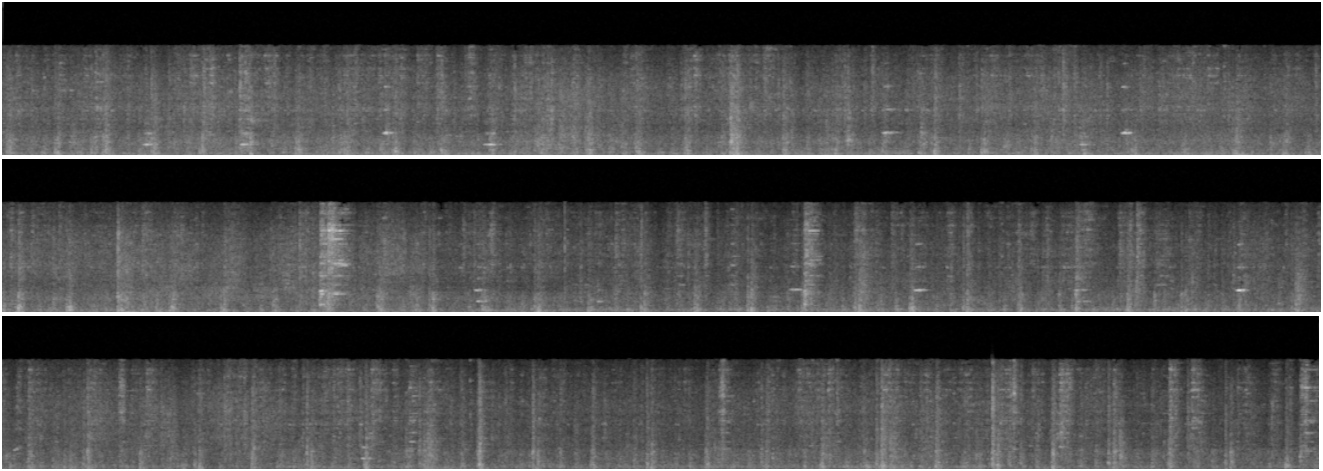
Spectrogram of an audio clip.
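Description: Cars of the Grand Canyon Railway steam train rolling along the track: a steady rumble with wheels clicking over the rails and the cars clanking and rattling, and one sharper knock about twelve seconds in.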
